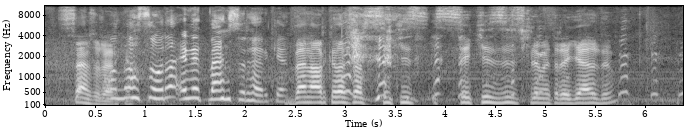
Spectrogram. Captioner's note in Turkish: kahkaha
